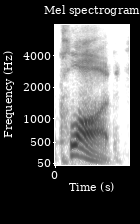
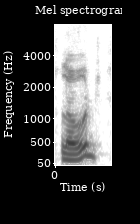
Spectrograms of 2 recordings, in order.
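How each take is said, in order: First: The name is pronounced the usual English way. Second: The name is pronounced the French way.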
